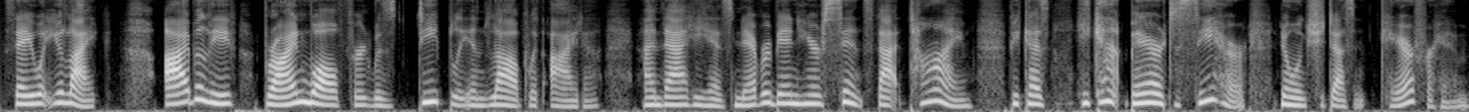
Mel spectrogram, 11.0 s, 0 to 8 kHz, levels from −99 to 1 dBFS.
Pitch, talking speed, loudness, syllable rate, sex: 210 Hz, 200 wpm, -19 LUFS, 5.4 syllables/s, female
